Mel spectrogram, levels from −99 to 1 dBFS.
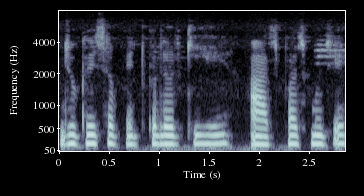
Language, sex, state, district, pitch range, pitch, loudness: Hindi, female, Uttar Pradesh, Budaun, 175-185 Hz, 180 Hz, -19 LUFS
